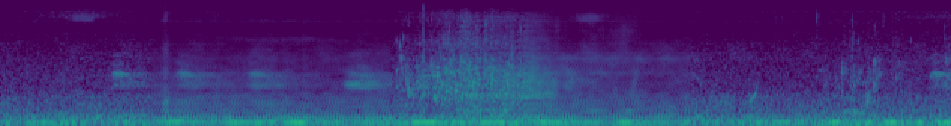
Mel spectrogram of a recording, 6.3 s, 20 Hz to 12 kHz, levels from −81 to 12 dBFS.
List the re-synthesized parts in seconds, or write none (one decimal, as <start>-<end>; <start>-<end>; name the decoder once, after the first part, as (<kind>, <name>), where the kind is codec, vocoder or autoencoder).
1.0-2.6 (vocoder, Vocos); 3.5-4.6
